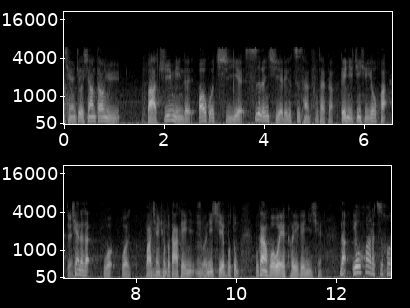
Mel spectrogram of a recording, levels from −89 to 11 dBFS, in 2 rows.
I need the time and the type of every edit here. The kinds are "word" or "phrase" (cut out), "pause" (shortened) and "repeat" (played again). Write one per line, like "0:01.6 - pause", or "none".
0:02.6 - pause

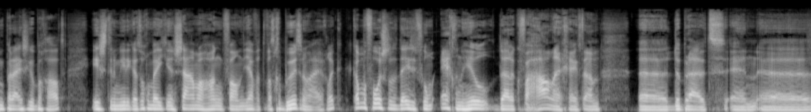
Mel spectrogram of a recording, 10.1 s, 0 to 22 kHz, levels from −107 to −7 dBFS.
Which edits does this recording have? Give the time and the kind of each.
none

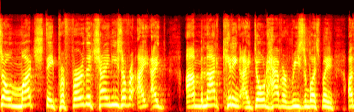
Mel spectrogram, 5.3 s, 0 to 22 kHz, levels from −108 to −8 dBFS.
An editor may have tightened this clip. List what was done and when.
none

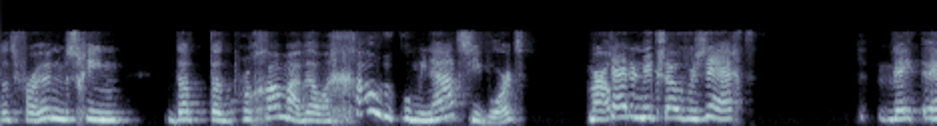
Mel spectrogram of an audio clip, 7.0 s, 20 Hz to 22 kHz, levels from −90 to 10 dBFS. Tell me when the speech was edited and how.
0:01.1 - pause
0:01.7 - phrase
0:04.6 - word

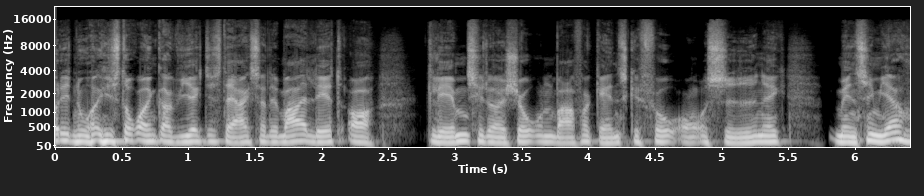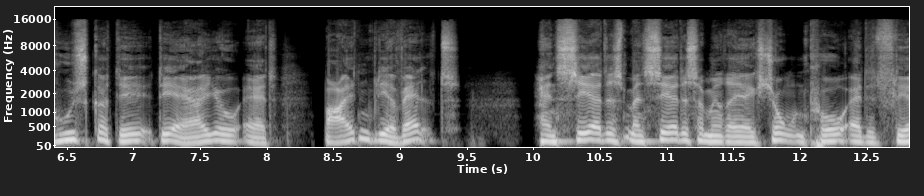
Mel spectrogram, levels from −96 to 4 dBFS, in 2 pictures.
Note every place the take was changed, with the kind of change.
0:03.1 - word
0:06.0 - word
0:06.8 - phrase

